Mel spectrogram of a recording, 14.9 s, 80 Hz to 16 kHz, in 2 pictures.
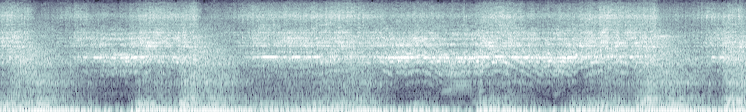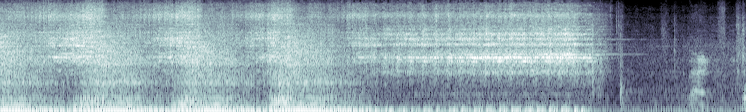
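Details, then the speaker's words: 2008 Kawasaki Brute Force 750, first start after an engine rebuild, warming up: it revs up and down with a tinny clatter on each rev. A loose metal plate is rattling. "plate is gonna drive me crazy sorry guys but it runs we got a little heat in the motor"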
